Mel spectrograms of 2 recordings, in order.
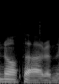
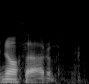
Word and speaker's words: Northowram: Anyway, North Arham, or Northowram if you want to be. It's got a no in it, but local pronunciations.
